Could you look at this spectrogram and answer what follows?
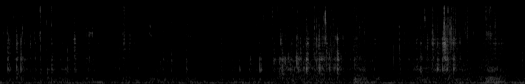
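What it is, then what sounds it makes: Clear slime with plastic sequins. A palm-sized lump of clear slime covered in plastic heart sequins, soft and solid, is squeezed, folded and rubbed with the fingertips of both hands. This gives quiet, dense crackling and clicking with bright, crisp sequin ticks. Louder bursts come around three and four and a half seconds.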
